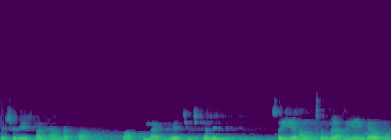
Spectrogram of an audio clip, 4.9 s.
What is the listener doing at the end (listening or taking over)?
listening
